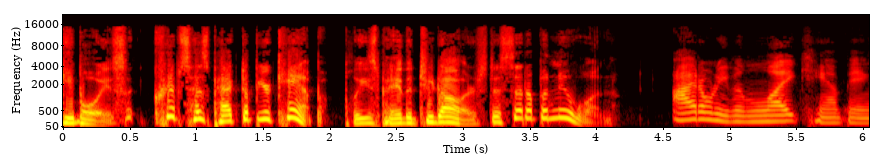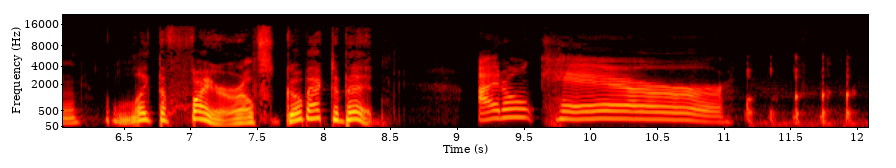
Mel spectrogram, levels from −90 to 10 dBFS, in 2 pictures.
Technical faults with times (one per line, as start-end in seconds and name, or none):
0.02-0.16 microphone overload
0.03 microphone volume stepped down
0.78-1.80 microphone overload
2.51-2.94 microphone overload
2.97 microphone volume stepped down
3.99 microphone volume stepped down
8.28 microphone volume stepped down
